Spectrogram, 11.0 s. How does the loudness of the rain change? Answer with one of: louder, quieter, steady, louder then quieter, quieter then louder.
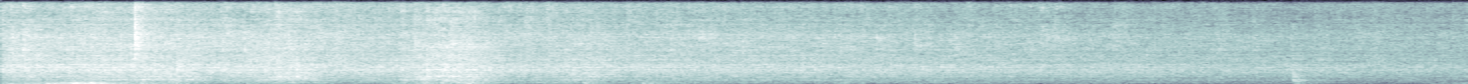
quieter.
